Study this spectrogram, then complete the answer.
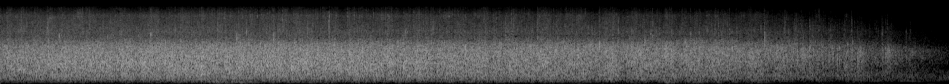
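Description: Church congregation applauding during a worship service, a dense, loud and continuous wash of many hands clapping that holds steady for several seconds and then fades away at the end.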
